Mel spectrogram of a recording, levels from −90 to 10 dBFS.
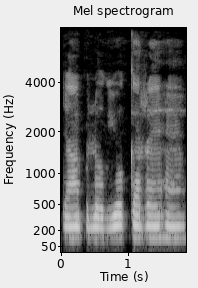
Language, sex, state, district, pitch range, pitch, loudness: Hindi, male, Bihar, Gopalganj, 115-120 Hz, 120 Hz, -16 LUFS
